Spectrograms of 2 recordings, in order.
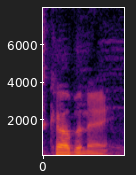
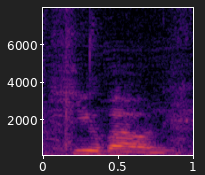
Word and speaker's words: Cubone: Thank you for sending us Cubbonay, but you're can send you us something better. It like an asshole? I'm sorry, Cubbonay. Can you not pronounce it like a bigger asshole? Cubbonanana. Cubone. Get it correct.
